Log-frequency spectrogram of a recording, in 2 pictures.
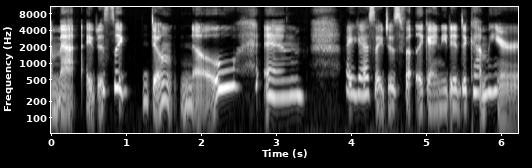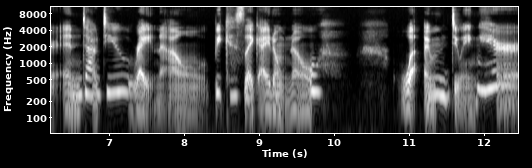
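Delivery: heavy put-on creaky vocal fry through every word. Retelling how a woman came in to talk to a man, put-on heavy vocal fry. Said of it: "she's got the vocal fry working hard".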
